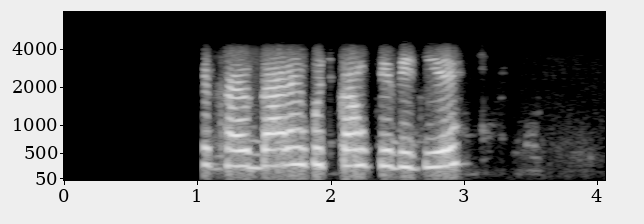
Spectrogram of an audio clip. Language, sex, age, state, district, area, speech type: Hindi, female, 30-45, Uttar Pradesh, Pratapgarh, rural, conversation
